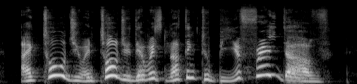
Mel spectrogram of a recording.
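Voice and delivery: loud, high, swooping-pitch, animated furry puppet monster voice. Reading aloud from a book where Grover scolds the reader, Grover voice. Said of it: "That wasn't quite good".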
